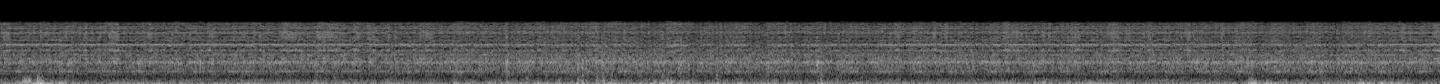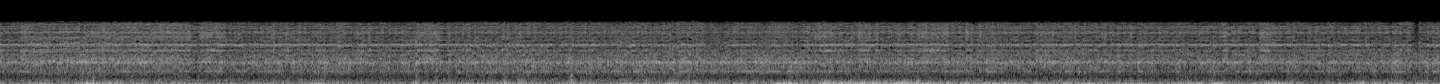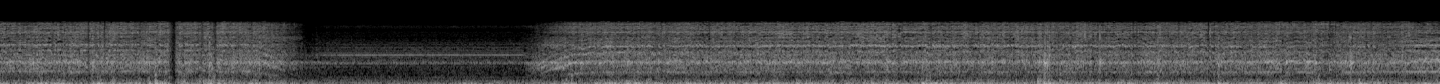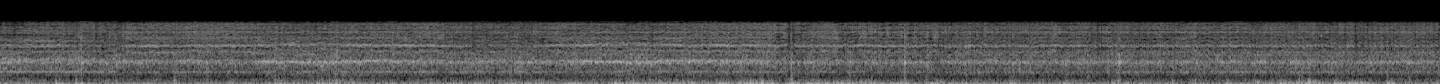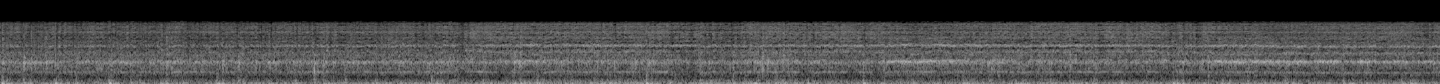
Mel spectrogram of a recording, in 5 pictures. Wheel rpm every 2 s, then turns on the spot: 160, 160, 160, 160, 160, 160, 160, 160, 160, 160, 160, 160, 160, 160, 160, 120, 0, 100, 150, 150, 150, 150, 150, 150, 150, 160, 160, 150, 150, 150, 150, 160, 150, 150, 150, 150.
none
